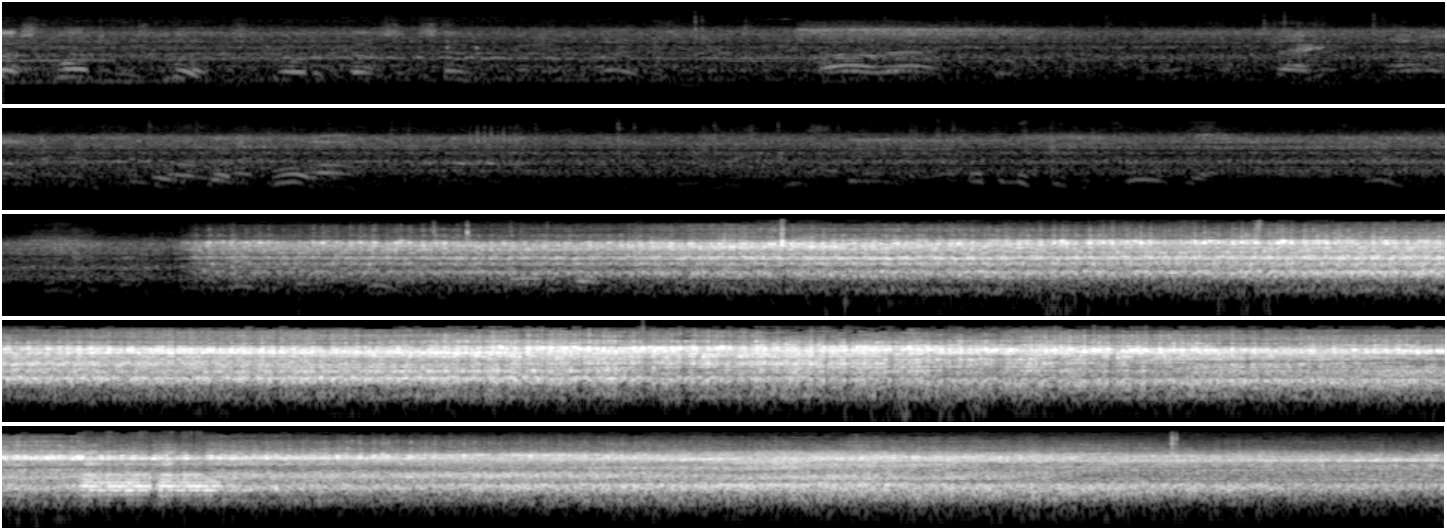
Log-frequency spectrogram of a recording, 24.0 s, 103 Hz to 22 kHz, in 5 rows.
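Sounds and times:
model trucks running: 0:00.0 - 0:24.0
short horn toot: 0:19.5 - 0:20.2.

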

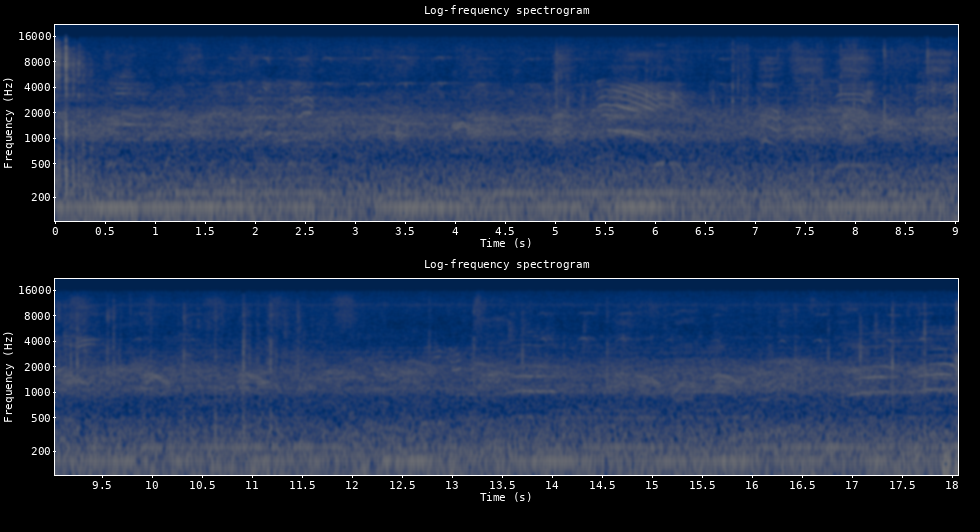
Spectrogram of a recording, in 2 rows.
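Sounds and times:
distant voices: 0:00.0 - 0:18.0
steady low hum: 0:00.0 - 0:18.0
crows cawing: 0:03.3 - 0:05.1, 0:06.9 - 0:12.4, 0:14.6 - 0:16.4.

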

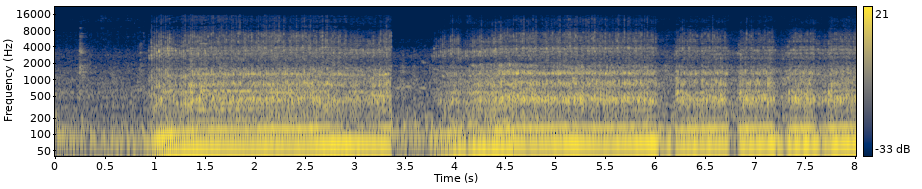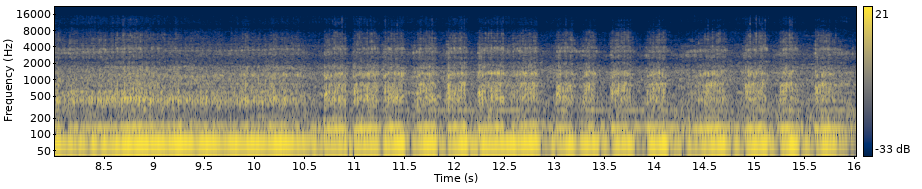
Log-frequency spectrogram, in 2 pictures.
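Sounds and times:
tractor diesel engine labouring: 0:00.0 - 0:16.0.

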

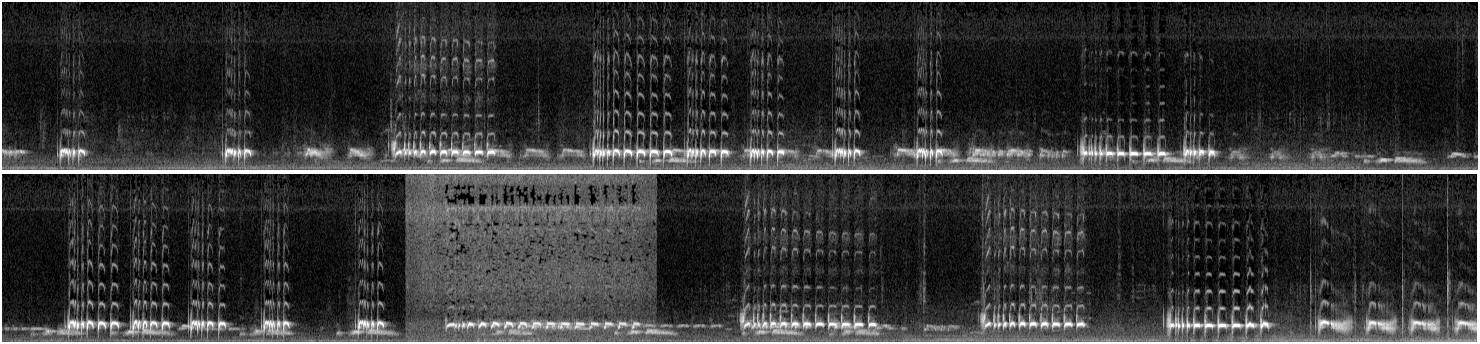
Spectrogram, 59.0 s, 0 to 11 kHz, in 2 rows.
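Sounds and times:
dove cooing: 0:00.0 - 0:01.8, 0:04.4 - 0:05.2, 0:06.0 - 0:17.3, 0:17.9 - 0:35.5, 0:36.2 - 0:51.3, 0:55.8 - 0:59.0.

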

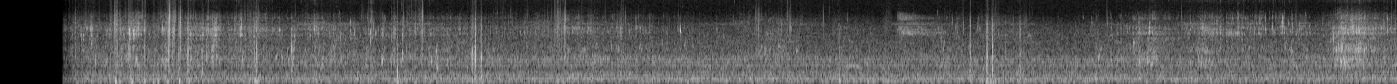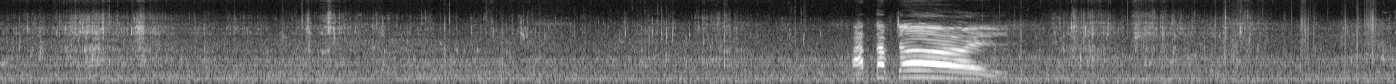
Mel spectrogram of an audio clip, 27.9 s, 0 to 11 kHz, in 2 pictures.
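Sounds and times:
sea water sloshing: 0:00.6 - 0:22.5, 0:24.0 - 0:27.9
sharp splashes: 0:11.1 - 0:16.4, 0:24.5 - 0:26.6.

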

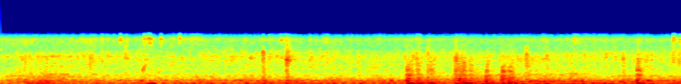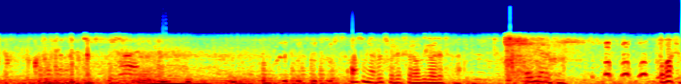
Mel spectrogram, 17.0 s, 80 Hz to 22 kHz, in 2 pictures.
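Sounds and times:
car engine rumble from inside: 0:00.0 - 0:17.0
short knocks and rattles: 0:04.9 - 0:10.0, 0:11.7 - 0:13.3.

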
